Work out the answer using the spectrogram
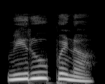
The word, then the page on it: ವೀರಪಣ: vīra paṇa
